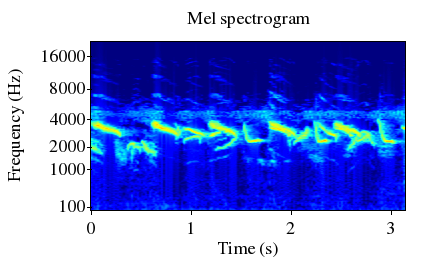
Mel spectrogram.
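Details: Chinese hwamei singing competitively in a cage with fanned tail: bursts of sharp descending whistles in short phrases, repeated in quick succession with brief pauses.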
